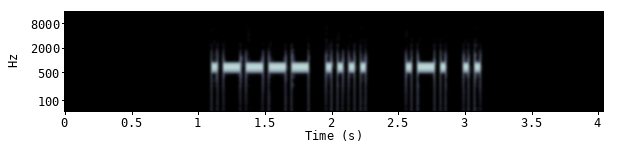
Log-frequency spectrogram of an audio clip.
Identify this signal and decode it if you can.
Morse code, heard as a keyed tone, about 28 wpm, 700 Hz. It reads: 1H RI
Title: Winter Field Day Exchanges 28wpm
